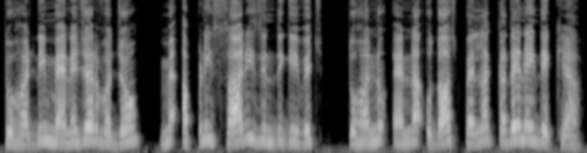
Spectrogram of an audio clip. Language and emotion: Punjabi, surprised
